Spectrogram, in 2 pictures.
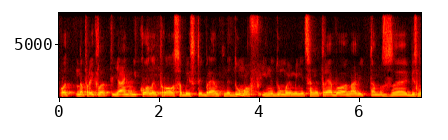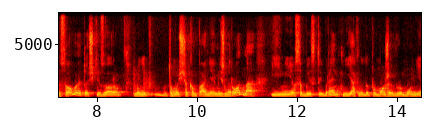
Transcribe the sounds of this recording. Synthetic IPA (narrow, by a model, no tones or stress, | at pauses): ɔt̪̚nɐpɾɪklˠɐd̪janʲikɔlˠɪpɾɔːsɔbɪst̪ɪjbɾɛnd̪nɛd̪umɐwinɛd̪umɐjʊmenʲit̪sɛnɛt̪ɾɛbɐnɑʋʲit̚ʲt̪ɑmzbʲiznesɔʋɔjit̪ɔt͡ʃkʲɪzɔɾʊ | menʲipt̪ɔmuʃt͡ʃɔkɔmpɑnʲijɐmʲiʒnɐɾɔd̪nɐ | imʲijɔsɔbɪst̪ɪjbɾɛnd̪nʲijaknɛd̪ɔpɔmɔʒɛwrʊmunʲiji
